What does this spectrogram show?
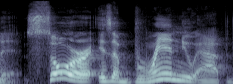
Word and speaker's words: Soor: Soor is a brand new app that I think so many of you are gonna love.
